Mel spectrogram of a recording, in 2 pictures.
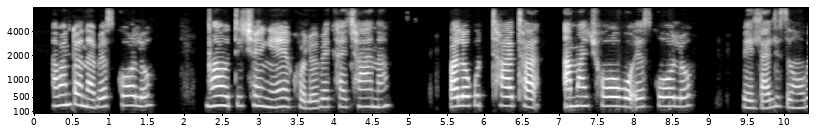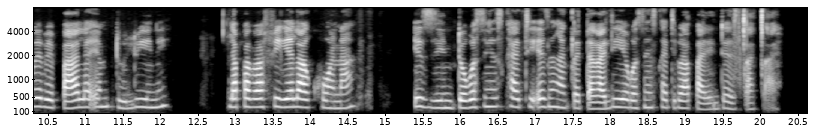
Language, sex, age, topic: North Ndebele, female, 25-35, education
